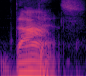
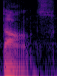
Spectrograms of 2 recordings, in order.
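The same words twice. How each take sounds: First: It is said in a New South Wales accent. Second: It is said in a South Australian accent. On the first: "New South Welshmen say dance" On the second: "not dance"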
